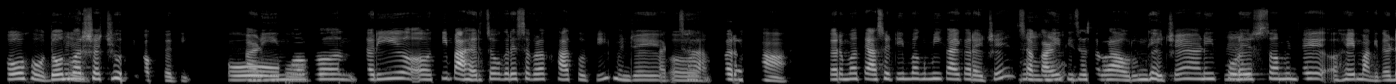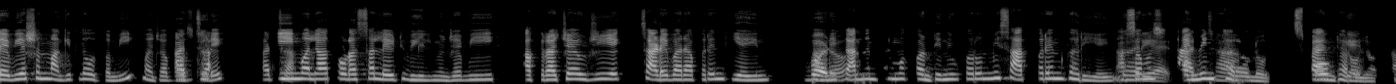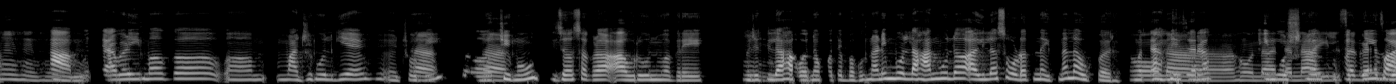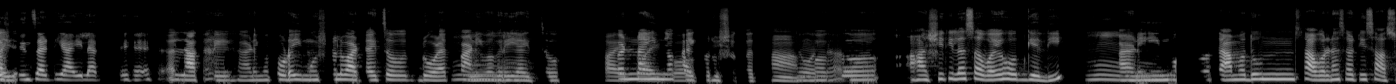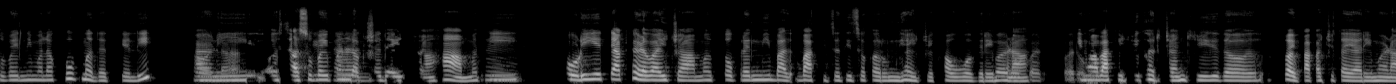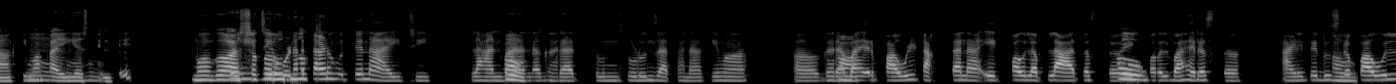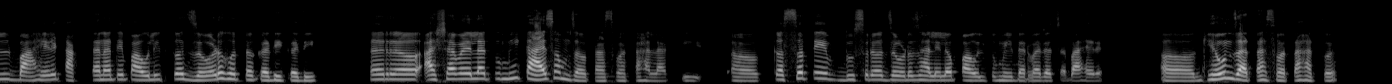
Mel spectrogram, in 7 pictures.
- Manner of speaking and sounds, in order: distorted speech; tapping; drawn out: "ओ!"; in English: "डेविएशन"; in English: "कंटिन्यू"; in English: "स्पॅन"; laughing while speaking: "त्यावेळी"; chuckle; static
- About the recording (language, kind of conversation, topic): Marathi, podcast, तुम्ही काम आणि वैयक्तिक आयुष्याचा समतोल कसा साधता?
